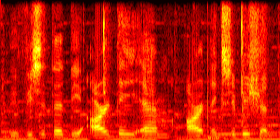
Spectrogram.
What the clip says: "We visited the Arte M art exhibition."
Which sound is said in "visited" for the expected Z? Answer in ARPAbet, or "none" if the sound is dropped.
S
